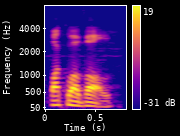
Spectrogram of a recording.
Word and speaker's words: Quaquaval: By the way, I found out some of you guys are pronouncing it QUAQUAVAL or QUAQ... I don't know. Like, you guys are pronouncing it weird. It's QUAQUAVAL. There's a little bit of a rhythm to it.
